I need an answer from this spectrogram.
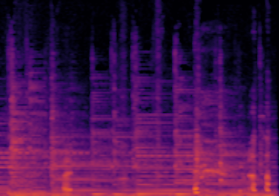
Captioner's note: laughs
